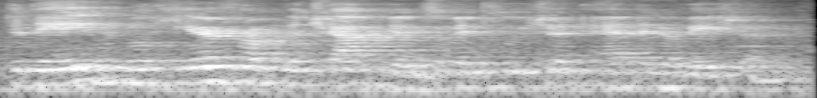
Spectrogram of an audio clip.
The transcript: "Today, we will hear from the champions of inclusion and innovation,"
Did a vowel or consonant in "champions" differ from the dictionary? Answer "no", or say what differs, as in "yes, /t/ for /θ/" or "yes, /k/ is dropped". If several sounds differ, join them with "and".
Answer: no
